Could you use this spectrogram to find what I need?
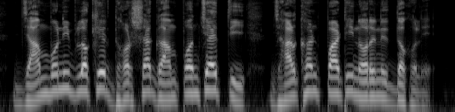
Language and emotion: Bengali, neutral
